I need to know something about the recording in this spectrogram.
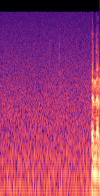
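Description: Steady hiss of the recording's background noise in a pause between words; a voice starts speaking near the end.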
